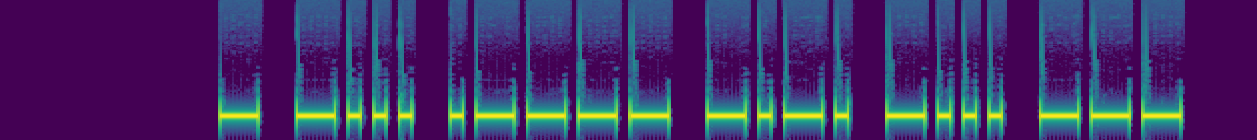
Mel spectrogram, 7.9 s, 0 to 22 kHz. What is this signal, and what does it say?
Morse code, heard as a keyed tone, about 15 wpm, 700 Hz. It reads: TB1CBO
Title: DXCC-100 Call Signs - 6 Characters - Repeated 3x - 15wpm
